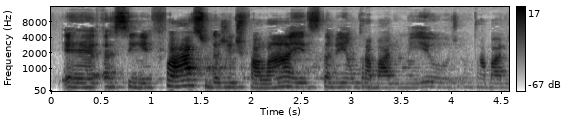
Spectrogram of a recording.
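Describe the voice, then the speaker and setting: With noticeable background noise around her, a woman speaks at a moderate pace and medium pitch in monotone, flat intonation. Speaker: therapist. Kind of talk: casual chat. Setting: livestream.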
